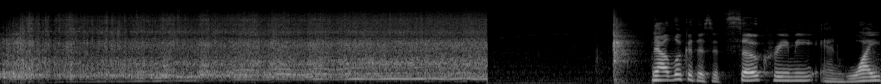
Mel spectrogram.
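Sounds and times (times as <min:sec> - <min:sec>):
high-speed blender pureeing cashews and water: 0:00.0 - 0:04.9
speech: 0:06.5 - 0:08.8.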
